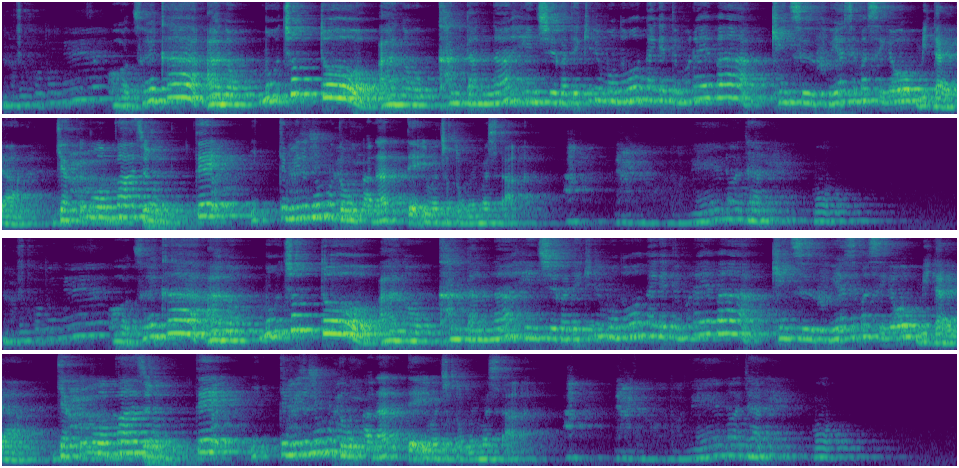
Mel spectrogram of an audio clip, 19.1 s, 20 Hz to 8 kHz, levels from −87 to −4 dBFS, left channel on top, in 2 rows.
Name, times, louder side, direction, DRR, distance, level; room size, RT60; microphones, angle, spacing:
voice 1, 0.0-1.0 10.2-10.7 11.6-11.7 12.4-13.1 15.2-15.3 15.7-17.4 17.6-17.8, equal, 10° right, -6 dB, 3.3 m, -41 dB
voice 2, 1.1-9.8 10.1-11.7 12.0-14.7 17.0-17.2, left 1 dB, 60° left, 0 dB, 2.1 m, -27 dB
18.0 x 11.0 x 3.5 m, 1.1 s
head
